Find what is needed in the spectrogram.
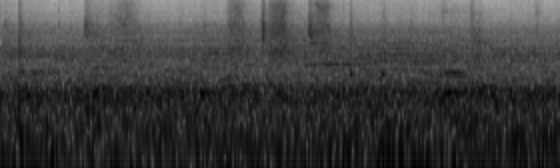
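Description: Steady ambient hubbub of a busy shopping mall: an indistinct murmur of many voices over a continuous low rumble, with a few faint clicks.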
